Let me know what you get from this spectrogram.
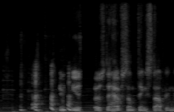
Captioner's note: laughs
